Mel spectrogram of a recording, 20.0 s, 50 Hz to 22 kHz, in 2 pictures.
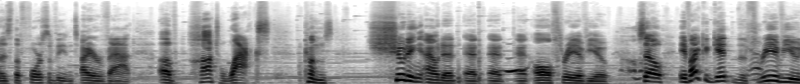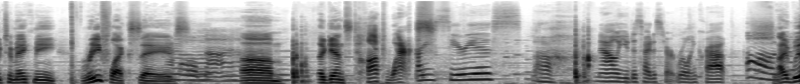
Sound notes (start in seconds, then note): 12.3 group moans; 13.5 dice roll; 16.9 dice roll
